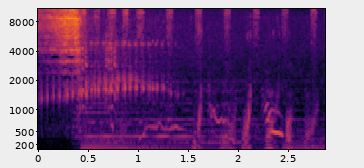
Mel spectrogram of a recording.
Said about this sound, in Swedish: Sälar som knorrar.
